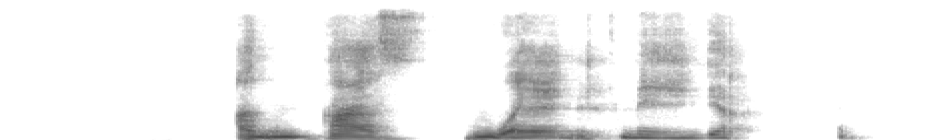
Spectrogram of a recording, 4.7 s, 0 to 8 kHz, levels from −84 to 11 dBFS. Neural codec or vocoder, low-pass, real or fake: codec, 24 kHz, 1 kbps, SNAC; 7.2 kHz; fake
